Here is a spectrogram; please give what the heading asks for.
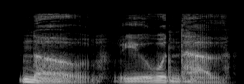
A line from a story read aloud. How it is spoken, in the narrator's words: Zoxal purred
